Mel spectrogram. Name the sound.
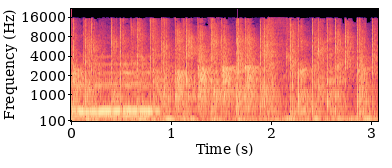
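group applause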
